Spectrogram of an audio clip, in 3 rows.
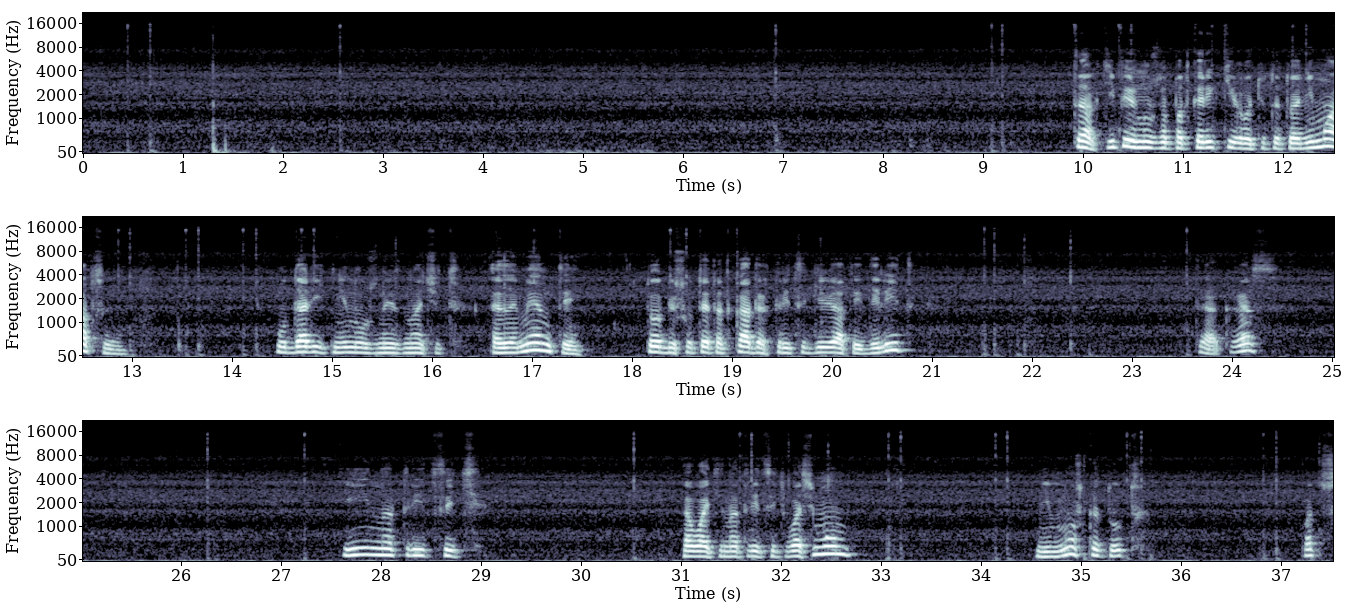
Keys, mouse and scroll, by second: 1.4 i, 2.7-7.1 drag, 10.6 shift+click, 11.3 shift+click, 12.2 shift+drag, 13.6 shift+click, 14.1 shift+click, 14.8 shift+click, 15.7-17.1 middle drag, 18.4 click, 19.9 Delete, 21.9 middle click, 23.7 click, 27.3 click, 32.2 middle drag, 33.2 click, 34.2 click, 35.6 shift+drag, 36.9 click, 37.4-37.5 middle drag.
